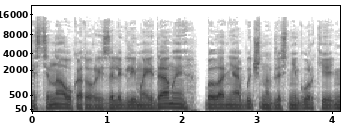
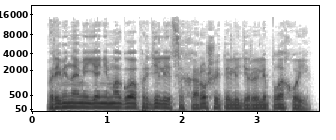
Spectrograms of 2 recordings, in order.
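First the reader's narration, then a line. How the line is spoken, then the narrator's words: Flat, even tone. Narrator (Russian): ровным тоном сообщила Снегурка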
